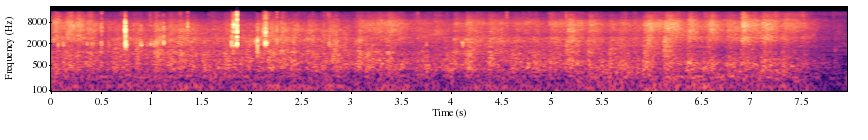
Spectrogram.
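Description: A running passenger train heard from inside the carriage: a steady low rumble, the wheels clacking over the rails, and a few sharp metallic clicks. The noise drops away suddenly near the end.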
